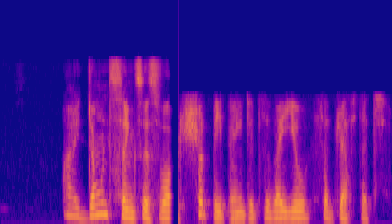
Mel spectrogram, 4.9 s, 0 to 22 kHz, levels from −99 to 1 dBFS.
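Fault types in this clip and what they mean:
Handover gap: The call was passed from one network to another, and for about 120 ms, from 2.11 to 2.23 s, no speech frames got through, so the voice fades out almost at once and there's just dead air until the new link picks up. Anything said in that slice is gone for good.
Fallback to narrowband: Right after the gap, from 2.23 s to the end, the call lands on a much older, narrowband codec at a low bitrate, which fits AMR-NB at 5.9 kbit/s. Nothing above 4 kHz survives, so the crisp top end of the first half disappears and the speech turns dull, boxy and rougher. Before the switch, the wideband path at 23.85 kbit/s sounds clean.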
